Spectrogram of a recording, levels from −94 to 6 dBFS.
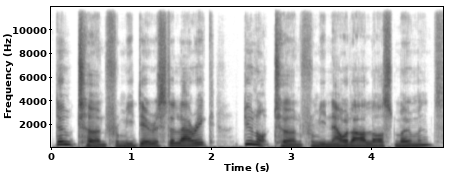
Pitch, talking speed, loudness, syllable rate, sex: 175 Hz, 195 wpm, -16 LUFS, 4.7 syllables/s, male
